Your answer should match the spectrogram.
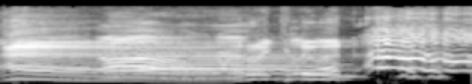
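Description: A person imitating a rooster's crow into a microphone: one long call lasting almost two seconds, falling in pitch toward its end.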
